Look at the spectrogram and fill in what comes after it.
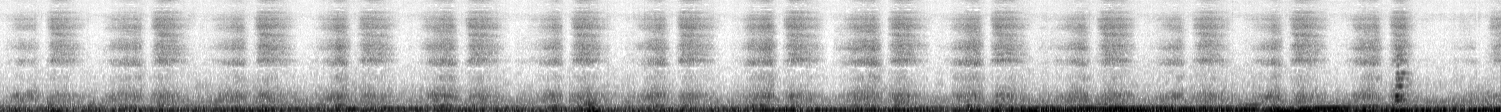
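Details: Sleeping puppy snoring: quick, rhythmic breathy snorts, roughly two to three per second, each a soft airy hiss over a low rumbling tone that grows slightly louder toward the end.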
